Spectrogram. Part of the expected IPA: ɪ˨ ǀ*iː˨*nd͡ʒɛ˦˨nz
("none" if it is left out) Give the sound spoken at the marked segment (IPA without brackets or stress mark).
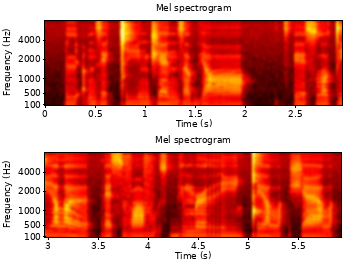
iː˨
